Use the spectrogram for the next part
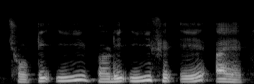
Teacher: जीभ के अगले हिस्से से बोले जाने वाले स्वर को अग्रीय स्वर कहते हैं। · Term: अग्रस्वर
